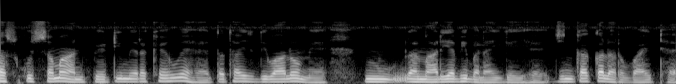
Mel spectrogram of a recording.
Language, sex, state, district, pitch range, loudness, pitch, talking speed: Hindi, male, Jharkhand, Garhwa, 105-140 Hz, -17 LUFS, 125 Hz, 185 wpm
